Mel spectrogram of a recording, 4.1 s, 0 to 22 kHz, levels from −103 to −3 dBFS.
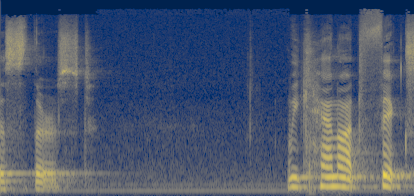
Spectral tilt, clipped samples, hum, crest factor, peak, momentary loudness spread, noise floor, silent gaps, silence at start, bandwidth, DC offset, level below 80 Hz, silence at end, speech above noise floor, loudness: -3.5 dB/octave; under 0.1%; 60 Hz at -55 dBFS; 20 dB; -6 dBFS; 16 LU; -54 dBFS; none; 0 s; 18 kHz; under 0.1%; -74 dBFS; 0 s; 31 dB; -24 LUFS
